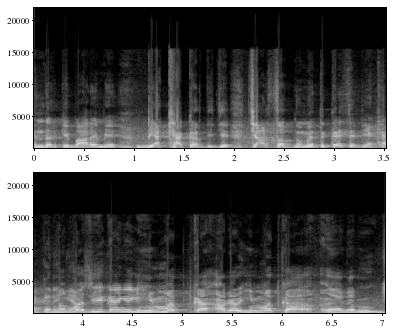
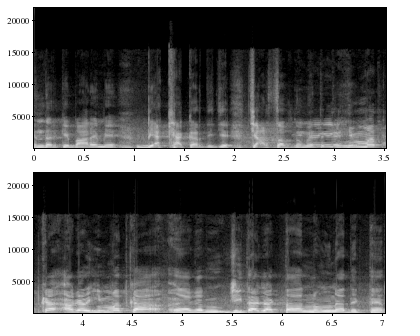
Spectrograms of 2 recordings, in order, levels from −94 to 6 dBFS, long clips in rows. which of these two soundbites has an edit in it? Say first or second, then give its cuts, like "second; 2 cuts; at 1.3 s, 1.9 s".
second; 1 cut; at 3.1 s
